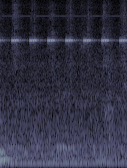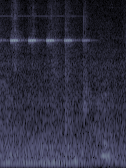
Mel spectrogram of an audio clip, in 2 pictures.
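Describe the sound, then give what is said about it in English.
A recording of a male cricket's calling song, played to female crickets walking on a trackball in an experiment: a steady train of about a dozen evenly spaced, high-pitched chirps repeating roughly three times a second, heard alone over a faint low background hum. “Female crickets hear recordings of a male calling song and respond to it by walking on a trackball toward the direction of the sound.”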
